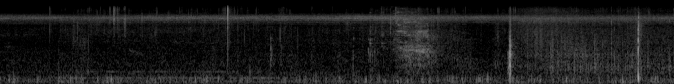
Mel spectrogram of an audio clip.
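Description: Aloo paratha shallow-frying in a little oil on a hot tawa, a steady sizzle, with three sharp clicks spread across it.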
